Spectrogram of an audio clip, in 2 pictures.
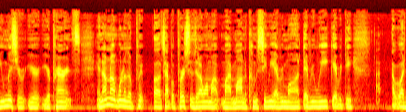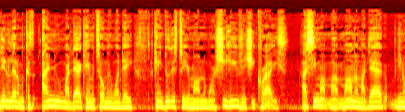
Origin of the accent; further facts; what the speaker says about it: Lansing, Michigan, United States; also born or lived in San Antonio, Texas; now in South Texas, United States; I came from Detroit, Michigan, Lansing, Michigan.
